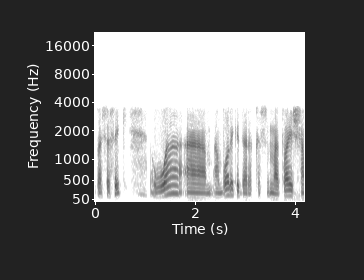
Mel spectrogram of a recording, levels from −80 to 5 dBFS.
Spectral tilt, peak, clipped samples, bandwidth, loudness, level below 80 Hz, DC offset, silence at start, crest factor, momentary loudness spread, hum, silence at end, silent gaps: -8 dB/octave; -12 dBFS; under 0.1%; 3.9 kHz; -32 LUFS; -78 dBFS; under 0.1%; 0.05 s; 20 dB; 15 LU; none; 0 s; none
